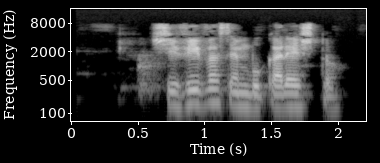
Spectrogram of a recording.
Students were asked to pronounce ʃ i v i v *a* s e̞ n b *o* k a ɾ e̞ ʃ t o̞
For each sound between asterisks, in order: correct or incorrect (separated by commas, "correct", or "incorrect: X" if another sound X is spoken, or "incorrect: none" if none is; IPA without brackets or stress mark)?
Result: correct, incorrect: u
